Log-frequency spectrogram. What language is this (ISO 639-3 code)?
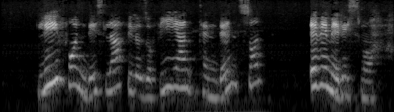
epo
